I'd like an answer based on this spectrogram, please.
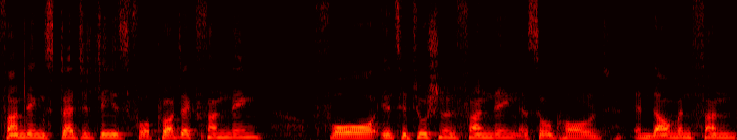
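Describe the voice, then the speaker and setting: A man with a German accent speaks at a fairly high pitch and a fairly slow pace, in a dark, mellow tone with monotone, flat intonation. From Germany. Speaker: international consultant and course instructor. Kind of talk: course introduction.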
